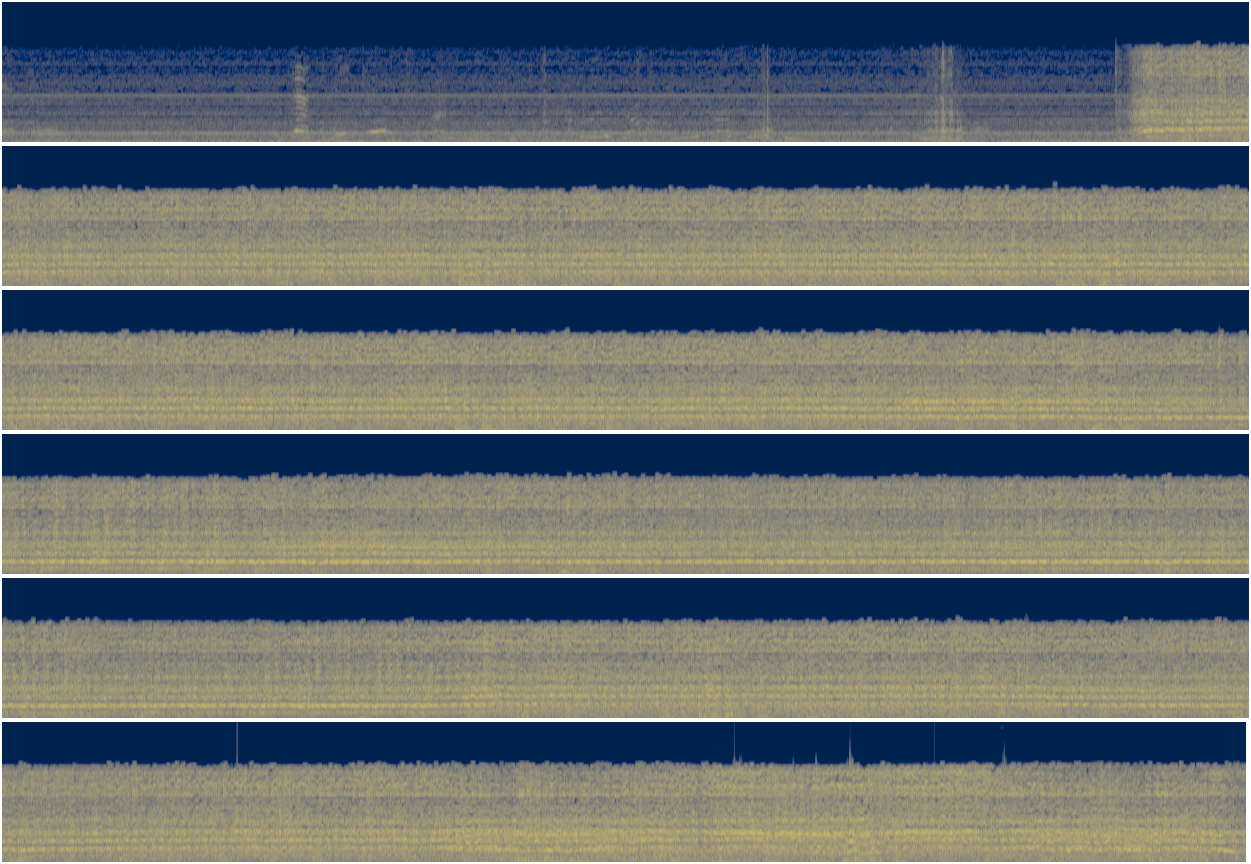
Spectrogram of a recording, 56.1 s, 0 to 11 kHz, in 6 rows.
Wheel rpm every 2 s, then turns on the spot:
0, 0, 0, 10, 120, 160, 160, 160, 160, 160, 160, 160, 150, 150, 140, 140, 140, 140, 140, 140, 150, 160, 160, 150, 160, 160, 160, 140.
6-8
